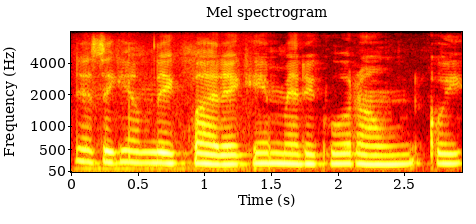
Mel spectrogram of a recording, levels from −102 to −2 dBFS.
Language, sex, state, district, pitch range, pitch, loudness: Hindi, female, Uttar Pradesh, Jyotiba Phule Nagar, 205-220 Hz, 210 Hz, -15 LUFS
